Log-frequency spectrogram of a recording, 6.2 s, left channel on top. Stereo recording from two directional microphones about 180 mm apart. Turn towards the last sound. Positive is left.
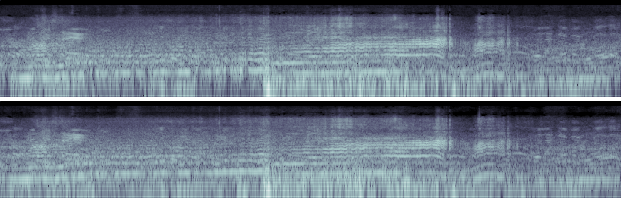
turn(degrees=35)  # may be behind; listen again after turning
